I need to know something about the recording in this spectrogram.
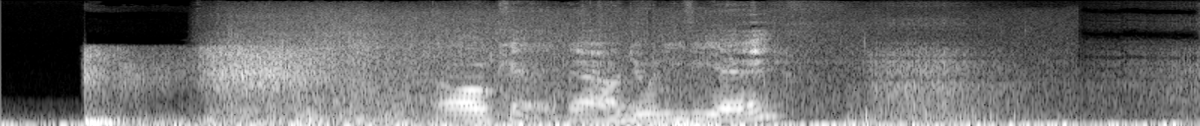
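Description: A heavy object splashes into water.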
